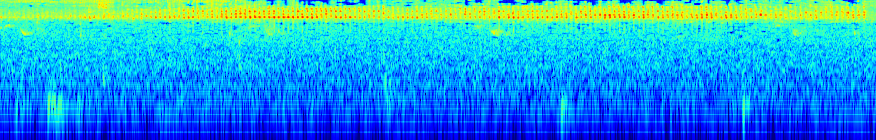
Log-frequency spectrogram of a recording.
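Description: Meadow insects chirring in a steady high-pitched band, louder from about a second in, with a few faint low thumps.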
